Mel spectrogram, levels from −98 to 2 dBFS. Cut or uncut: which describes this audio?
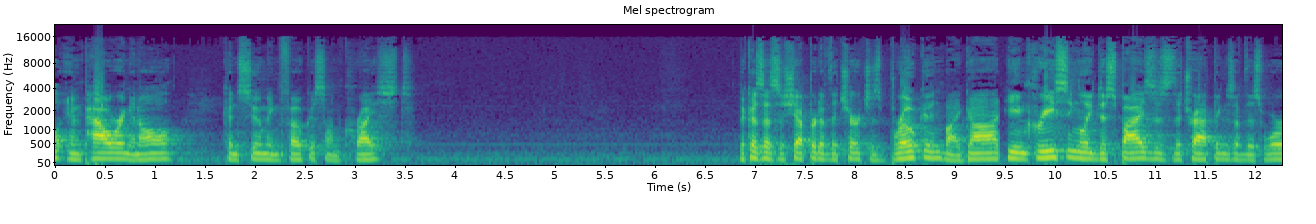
cut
